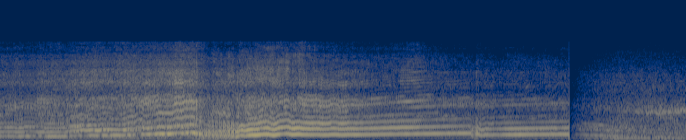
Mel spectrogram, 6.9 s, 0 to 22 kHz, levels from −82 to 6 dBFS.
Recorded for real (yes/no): yes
